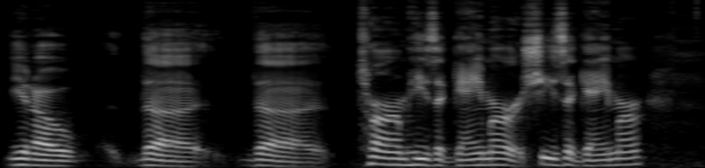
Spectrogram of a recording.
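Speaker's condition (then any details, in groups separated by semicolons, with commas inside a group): No condition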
